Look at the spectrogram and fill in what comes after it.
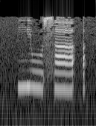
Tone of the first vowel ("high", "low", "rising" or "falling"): low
